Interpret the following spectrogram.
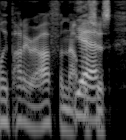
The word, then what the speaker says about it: Paddy Raff: And you are Paddy Raff. Am I pronouncing that correctly? Yeah, that's the same.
